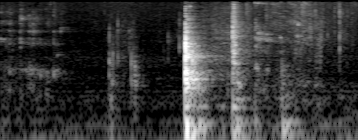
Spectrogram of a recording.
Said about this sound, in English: hold on, sip of tea.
